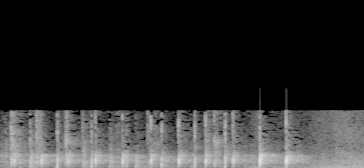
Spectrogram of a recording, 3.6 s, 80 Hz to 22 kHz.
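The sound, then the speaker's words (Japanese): Clapping to celebrate a 65th birthday: many crisp, separate hand claps in a loose, fairly regular rhythm, sounding like a modest group rather than a roaring crowd. “今日はゆきこ先生が満65歳を迎えさせていただきましたので盛大な拍手で”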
